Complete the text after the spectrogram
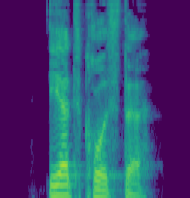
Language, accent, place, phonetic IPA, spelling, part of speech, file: German, Germany, Berlin, [ˈeːɐ̯tˌkʁʊstə], Erdkruste, noun, De-Erdkruste.ogg
- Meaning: Earth's crust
